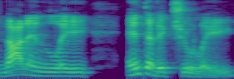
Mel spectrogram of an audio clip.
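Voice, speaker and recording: A man with a French-Canadian accent talks at a fairly slow pace. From Quebec, Canada. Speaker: golf instructor. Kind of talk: interview conversation.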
